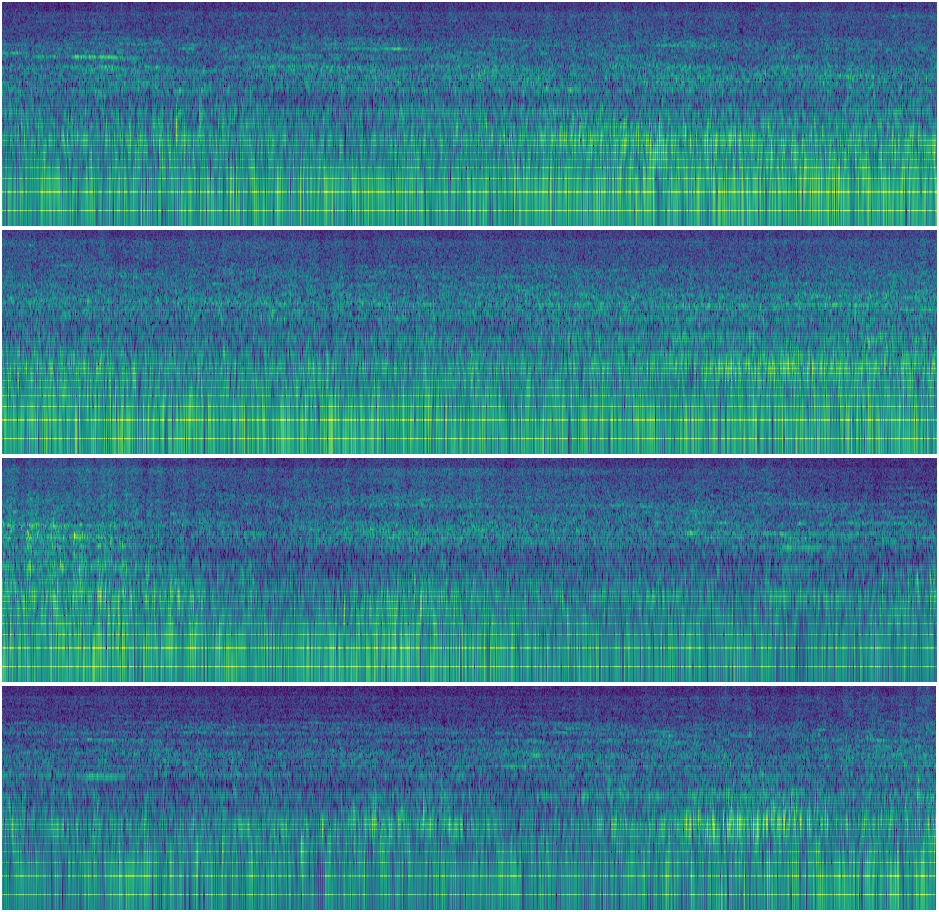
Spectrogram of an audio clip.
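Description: Freight cars of a mixed freight train (tank cars, boxcars, covered hoppers) rolling past, a loud, steady rumble of steel wheels on the rails.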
